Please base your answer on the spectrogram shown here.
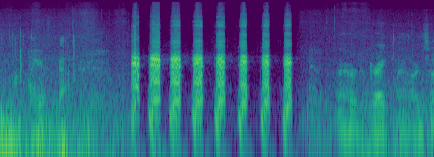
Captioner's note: duck whistle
